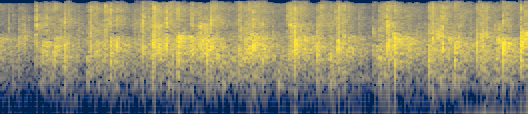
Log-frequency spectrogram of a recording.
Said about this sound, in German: So klatscht man mit den Händen Beifall, wenn einem eine bestimmte Darbietung gut gefallen hat.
